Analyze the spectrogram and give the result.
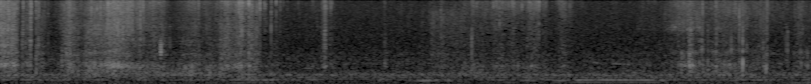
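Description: Long nails scratch and tap the plastic sequin fabric cover of a closed notebook held upright. They make quiet, bright, crinkly rustles with short dry clicks scattered through. The sound swells in bursts near the start and end and fades to a soft hiss in between.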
